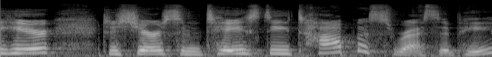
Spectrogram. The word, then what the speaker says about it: tapas: the the Tois because a lot of people mispronounce it first and foremost topus yeah it's topus right it's to us to you want to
